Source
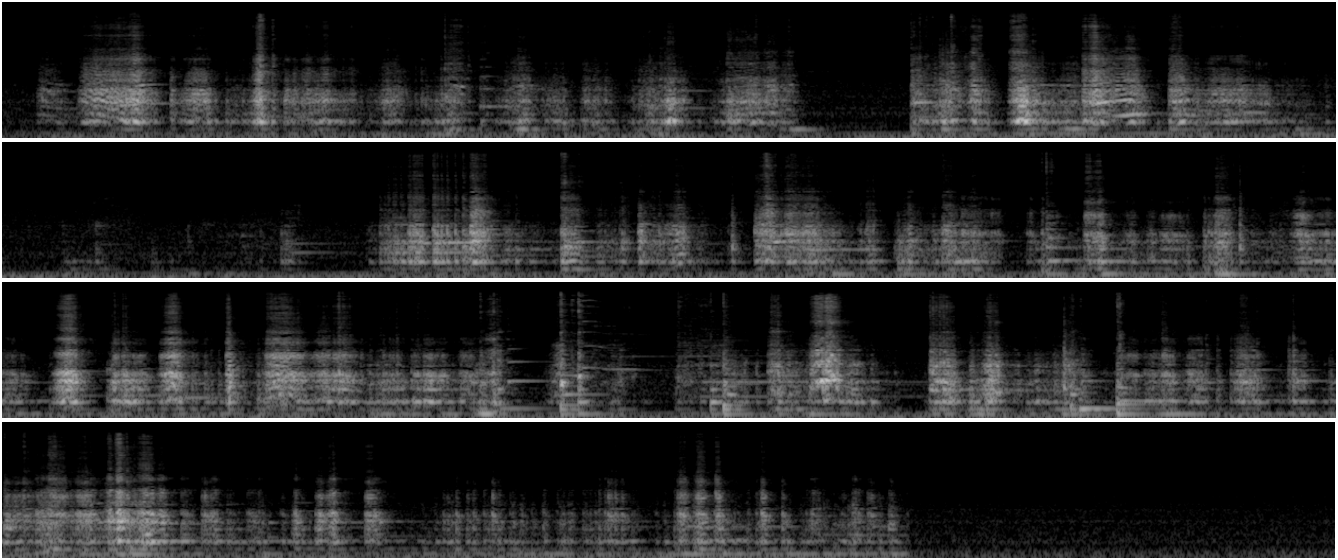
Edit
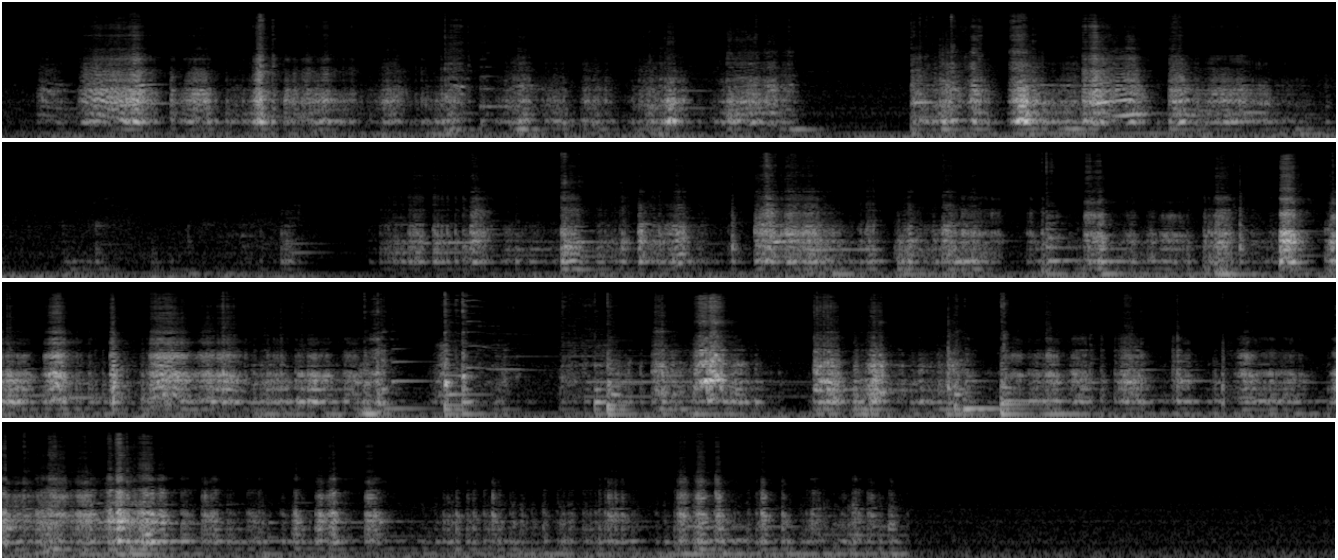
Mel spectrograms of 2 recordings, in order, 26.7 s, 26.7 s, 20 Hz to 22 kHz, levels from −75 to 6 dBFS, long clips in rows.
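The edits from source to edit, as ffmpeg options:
-filter_complex "[0:a]asplit=6[s0][s1][s2][s3][s4][s5];[s0]atrim=end=8.34,asetpts=PTS-STARTPTS,afade=t=out:st=8.13:d=0.21:silence=0.334965[s6];[s1]atrim=start=8.34:end=9.14,asetpts=PTS-STARTPTS,volume=0.335[s7];[s2]atrim=start=9.14:end=13.062,asetpts=PTS-STARTPTS,afade=t=in:d=0.21:silence=0.334965[s8];[s3]atrim=start=13.638:end=20.032[s9];[s4]atrim=start=13.058:end=13.642[s10];[s5]atrim=start=20.028[s11];[s6][s7][s8]concat=n=3:v=0:a=1[s12];[s12][s9]acrossfade=d=0.004:c1=hsin:c2=hsin[s13];[s13][s10]acrossfade=d=0.004:c1=hsin:c2=hsin[s14];[s14][s11]acrossfade=d=0.004:c1=hsin:c2=hsin"

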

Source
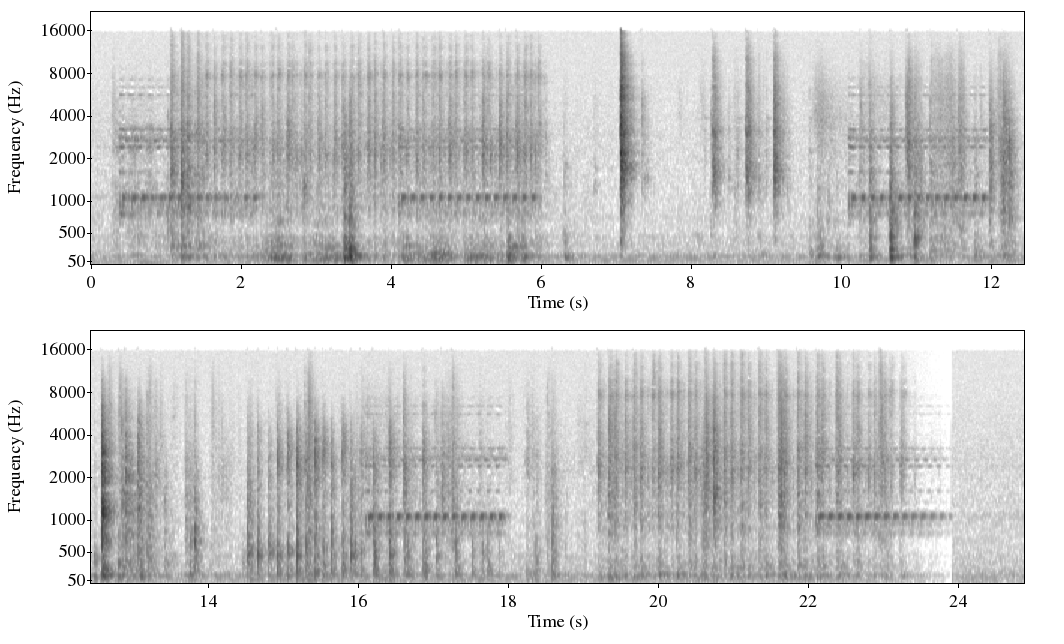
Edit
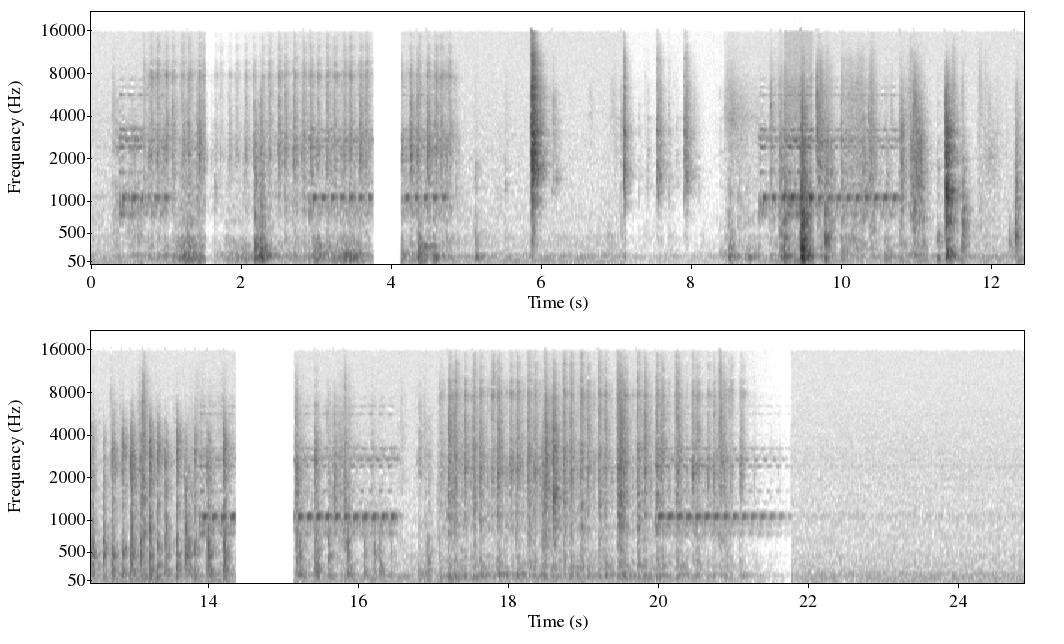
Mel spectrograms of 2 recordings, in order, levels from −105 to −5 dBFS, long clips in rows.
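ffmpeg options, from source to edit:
-filter_complex "[0:a]asplit=12[s0][s1][s2][s3][s4][s5][s6][s7][s8][s9][s10][s11];[s0]atrim=end=0.702[s12];[s1]atrim=start=1.888:end=2.73,asetpts=PTS-STARTPTS,afade=t=out:st=0.838:d=0.004:c=hsin:silence=0.0944061[s13];[s2]atrim=start=2.73:end=4.96,asetpts=PTS-STARTPTS,afade=t=in:d=1.36:silence=0.0944061,afade=t=out:st=2.226:d=0.004:c=hsin[s14];[s3]atrim=start=4.96:end=5.33,asetpts=PTS-STARTPTS,volume=0[s15];[s4]atrim=start=5.33:end=8.332,asetpts=PTS-STARTPTS,afade=t=in:d=0.004:c=hsin[s16];[s5]atrim=start=8.328:end=9.642,asetpts=PTS-STARTPTS,volume=0.355[s17];[s6]atrim=start=9.638:end=10.442[s18];[s7]atrim=start=10.438:end=10.822,asetpts=PTS-STARTPTS,volume=3.76[s19];[s8]atrim=start=10.818:end=12.822[s20];[s9]atrim=start=13.838:end=16.59,asetpts=PTS-STARTPTS,afade=t=out:st=2.748:d=0.004:c=hsin,apad=pad_dur=0.77[s21];[s10]atrim=start=16.59:end=18.552,asetpts=PTS-STARTPTS,afade=t=in:d=0.004:c=hsin[s22];[s11]atrim=start=19.248[s23];[s13][s14][s15][s16]concat=n=4:v=0:a=1[s24];[s12][s24]acrossfade=d=0.004:c1=hsin:c2=hsin[s25];[s25][s17]acrossfade=d=0.004:c1=hsin:c2=hsin[s26];[s26][s18]acrossfade=d=0.004:c1=hsin:c2=hsin[s27];[s27][s19]acrossfade=d=0.004:c1=hsin:c2=hsin[s28];[s28][s20]acrossfade=d=0.004:c1=hsin:c2=hsin[s29];[s21][s22]concat=n=2:v=0:a=1[s30];[s29][s30]acrossfade=d=0.004:c1=hsin:c2=hsin[s31];[s31][s23]acrossfade=d=0.004:c1=hsin:c2=hsin"

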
